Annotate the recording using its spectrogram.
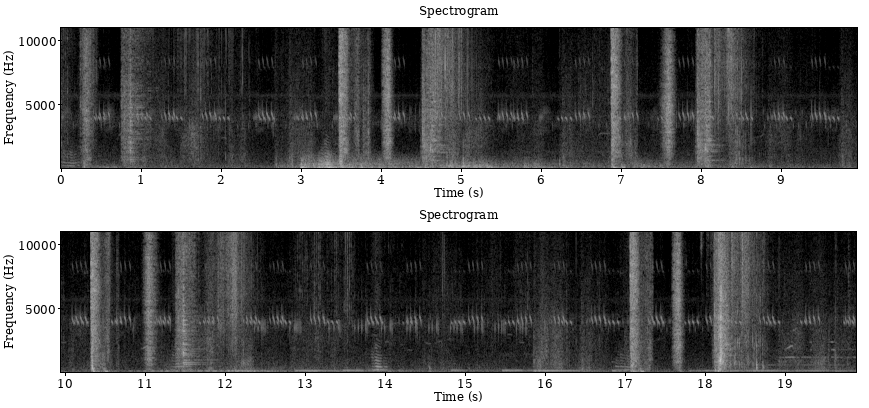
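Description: Dirt bursts and scatters with a soft whoosh.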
